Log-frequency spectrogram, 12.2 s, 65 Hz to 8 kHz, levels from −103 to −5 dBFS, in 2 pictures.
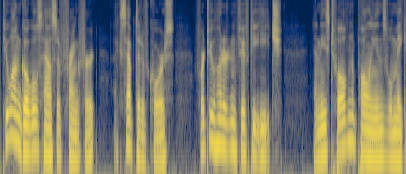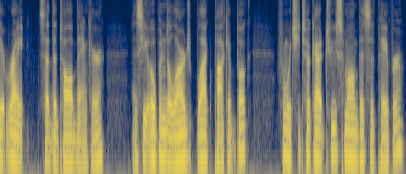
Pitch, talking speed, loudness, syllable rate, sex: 110 Hz, 210 wpm, -21 LUFS, 6.2 syllables/s, male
